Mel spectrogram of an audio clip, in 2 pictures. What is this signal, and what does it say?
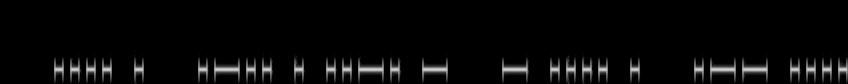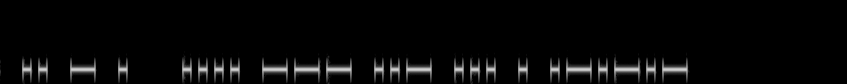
Morse code, heard as a keyed tone, about 15 wpm, 700 Hz. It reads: HE LEFT THE WHITE HOUSE.
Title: Sentences from Top 1000 Words - Review Part 1 - 15wpm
